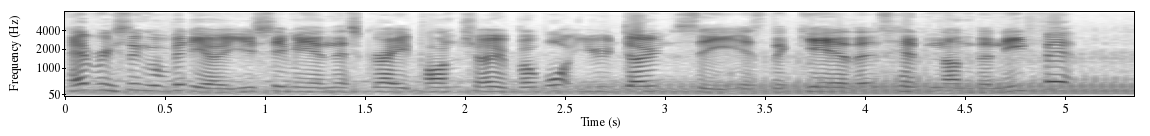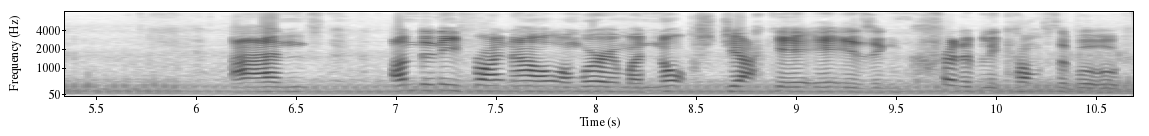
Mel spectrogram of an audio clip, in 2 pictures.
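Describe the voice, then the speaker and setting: A young man talking casually about motorcycle gear from his helmet while riding on country roads. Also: a little high. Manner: relaxed, chatty, recommends gear with many fillers. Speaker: motovlogger. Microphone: helmet mic under a full-face helmet. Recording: loud wind and engine noise. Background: motorcycle engine and road wind.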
